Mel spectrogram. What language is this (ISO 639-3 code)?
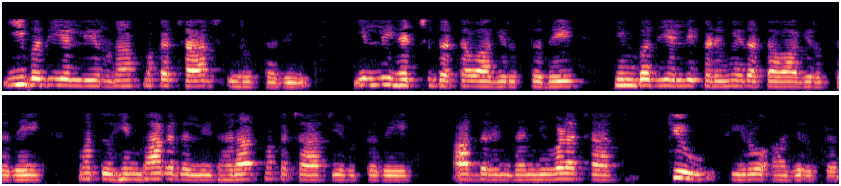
kan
